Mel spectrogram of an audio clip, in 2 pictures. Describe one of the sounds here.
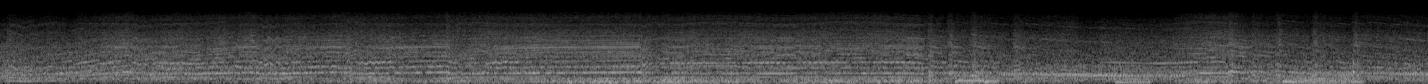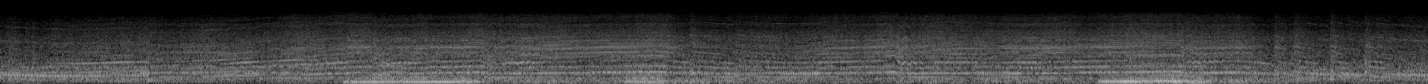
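A racing car engine screams at high revs, rising and falling as gears shift.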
